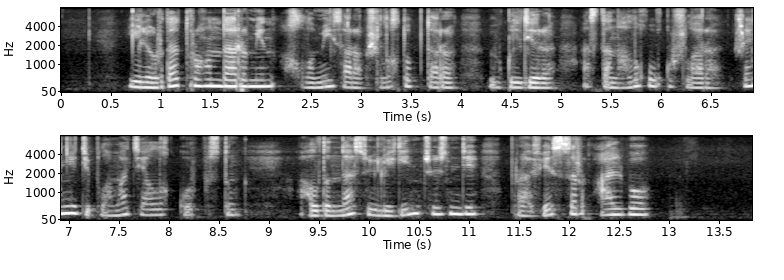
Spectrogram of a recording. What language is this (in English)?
Kazakh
